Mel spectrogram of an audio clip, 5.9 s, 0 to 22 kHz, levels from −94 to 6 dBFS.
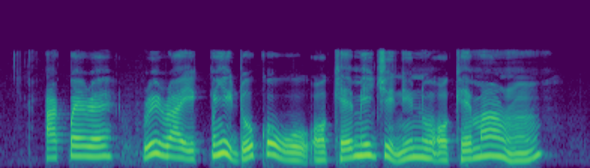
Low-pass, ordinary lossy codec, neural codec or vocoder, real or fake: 7.2 kHz; none; none; real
